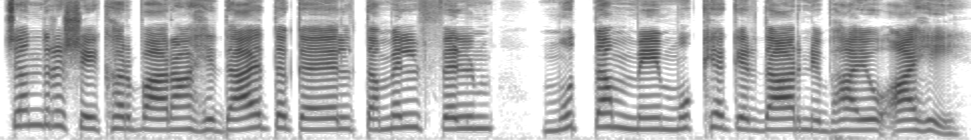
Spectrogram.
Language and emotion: Sindhi, neutral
